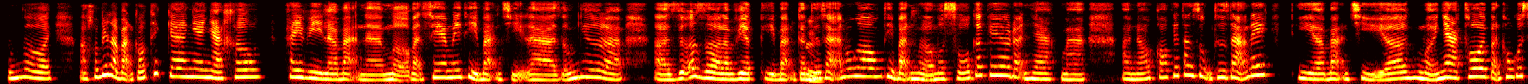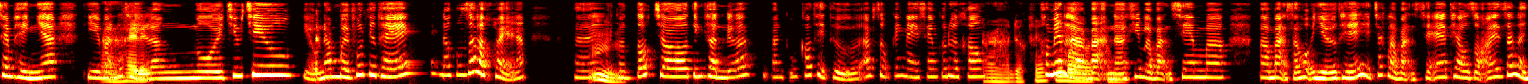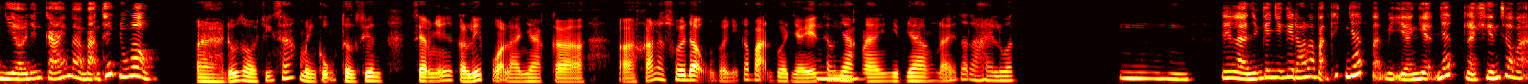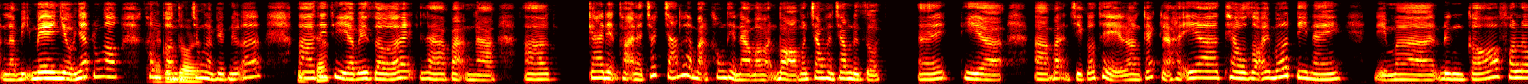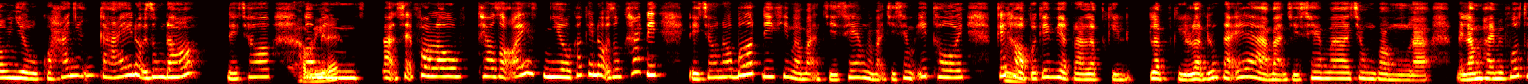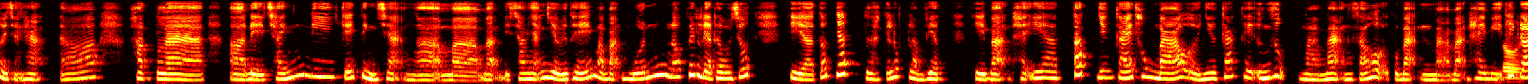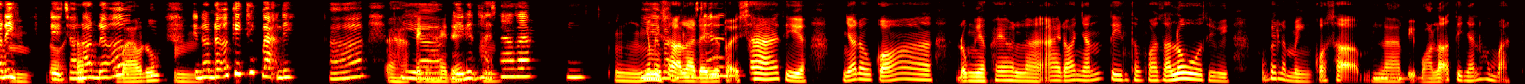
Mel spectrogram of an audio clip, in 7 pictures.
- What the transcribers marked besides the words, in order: other background noise; tapping; in English: "chill, chill"; in English: "follow"; in English: "follow"
- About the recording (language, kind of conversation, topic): Vietnamese, advice, Bạn thường bị mạng xã hội làm xao nhãng như thế nào khi cần tập trung?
